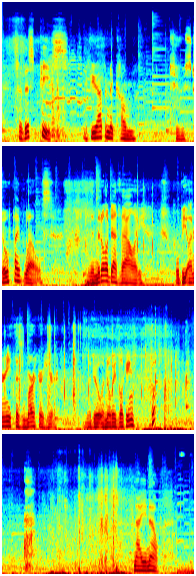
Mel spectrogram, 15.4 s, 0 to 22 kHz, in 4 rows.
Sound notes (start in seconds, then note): 11.9 sighs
